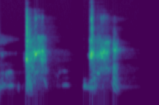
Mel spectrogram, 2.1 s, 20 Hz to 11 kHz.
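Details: Two short, harsh cough bursts over a phone line from a 34-year-old male ophthalmologist hospitalized with Wuhan coronavirus, coughing too much and breathing too poorly to speak; hospital machines pulsing in background.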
